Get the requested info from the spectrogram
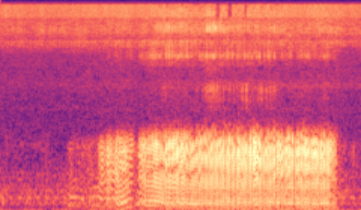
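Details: Long-haired Chihuahua pet dog asleep and snoring gently: a soft, rasping snore that swells after a quiet start and holds steady as a buzzy, fluttering drone for about two seconds, then fades.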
